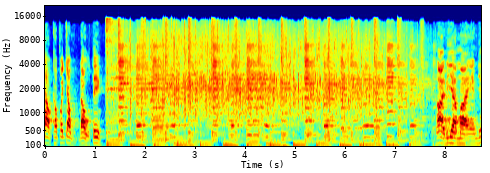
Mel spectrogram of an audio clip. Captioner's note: applause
